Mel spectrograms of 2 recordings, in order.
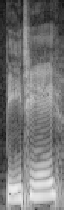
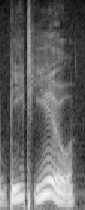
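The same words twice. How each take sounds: First: "B T", with "ye" for "you"; local pronunciation. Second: "beat you" with a full, long "you"; American pronunciation. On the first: Same guy asks about the team, "B T" as "beat ye". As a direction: say "B T" as "beat ye", drawn out. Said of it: "Oh, beat you". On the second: American finally gets the question, "beat you" with a long "you". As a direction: slowly spell out "beat you" as understood. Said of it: "asked me if this team B T". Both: Retold or imitated.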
